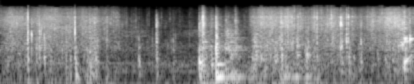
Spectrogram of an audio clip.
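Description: A plastic bottle crinkles in a hand.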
